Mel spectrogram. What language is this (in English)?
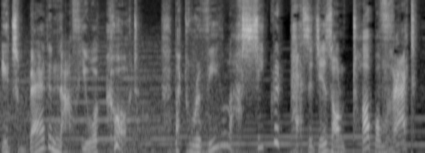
Polish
